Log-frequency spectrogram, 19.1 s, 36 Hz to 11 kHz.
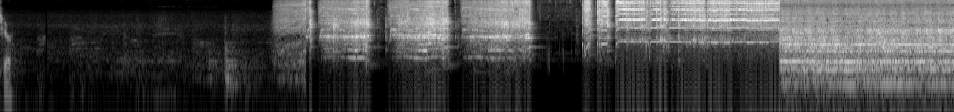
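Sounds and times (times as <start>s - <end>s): cordless drill boring through sheet steel: 5.4s - 10.8s, 11.6s - 19.0s
pneumatic air saw burst: 5.4s - 10.8s.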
